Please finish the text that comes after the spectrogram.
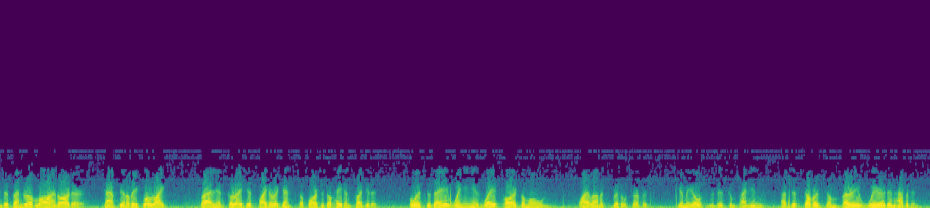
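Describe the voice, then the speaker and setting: An American man declaims as the narrator of a 1940s radio serial. His voice is fairly high and dramatic, heard through a narrow, slightly noisy old recording. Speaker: announcer and narrator. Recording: vintage radio, narrow band, faint noise.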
